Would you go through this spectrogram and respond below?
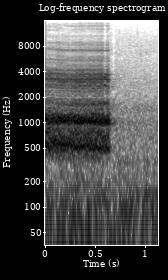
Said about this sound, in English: chickens behind us.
